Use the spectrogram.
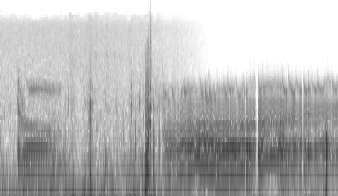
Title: Stomach growling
